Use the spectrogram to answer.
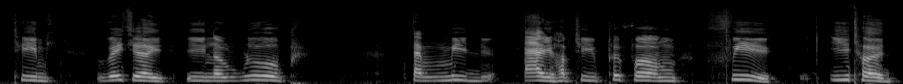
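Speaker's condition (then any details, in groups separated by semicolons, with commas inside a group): Deafness; voice distorted when screaming at full volume, needs others' feedback on loudness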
